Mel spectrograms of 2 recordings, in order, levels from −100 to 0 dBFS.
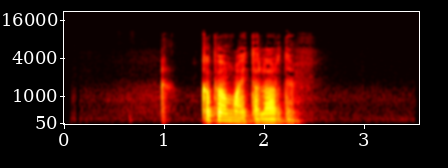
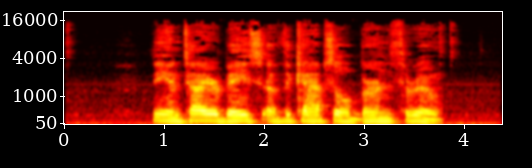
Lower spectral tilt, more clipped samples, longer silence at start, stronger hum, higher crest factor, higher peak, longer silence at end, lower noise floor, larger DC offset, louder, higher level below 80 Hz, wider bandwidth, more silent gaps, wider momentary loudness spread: about the same, -7.5 dB/octave vs -7 dB/octave; neither; about the same, 1 s vs 0.9 s; neither; first, 24 dB vs 16 dB; about the same, -2 dBFS vs -4 dBFS; first, 1.25 s vs 0.6 s; first, -78 dBFS vs -56 dBFS; neither; about the same, -22 LUFS vs -20 LUFS; second, -60 dBFS vs -48 dBFS; second, 10 kHz vs 15.5 kHz; neither; first, 23 LU vs 9 LU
